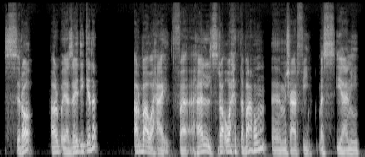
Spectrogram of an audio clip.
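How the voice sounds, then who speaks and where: A young Egyptian man in his twenties talks to his viewers at a quick clip, chatty and rambling. He thinks aloud, circling back and repeating words as he goes. His voice sits at an ordinary middle pitch. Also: bright, forceful tone. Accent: Egyptian Arabic. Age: 20s. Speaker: channel host reviewing license plate auctions. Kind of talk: casual commentary to viewers.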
